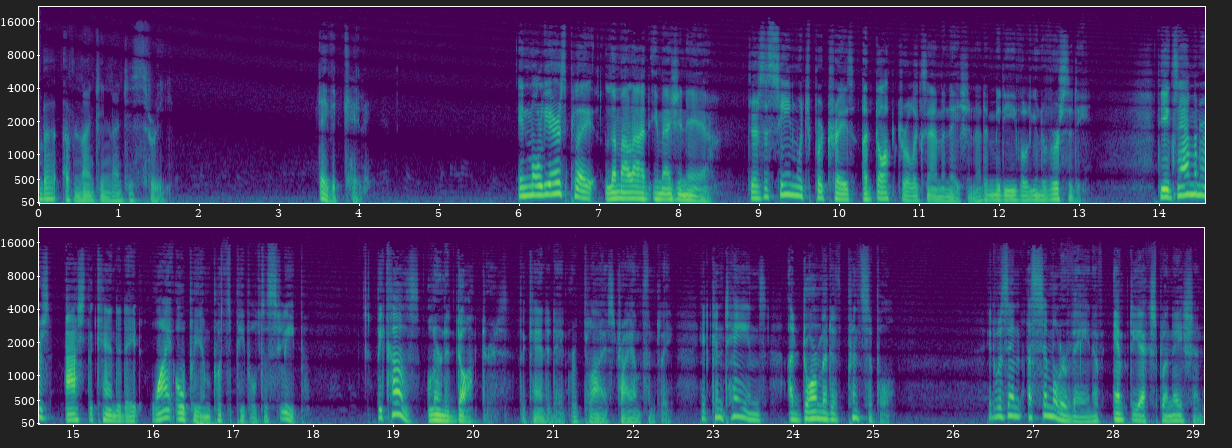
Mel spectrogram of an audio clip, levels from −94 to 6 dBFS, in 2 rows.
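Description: A slow flanging sweeps through the speech from start to finish: channels drifting apart, their clocks differing by about 50 ppm, so the inter-channel delay creeps toward roughly 2 ms and comb notches glide.

From 26.96 to 27.01 s, between "it was in a" and "similar vein of", a short glitch peaking around -20 dBFS marks a corrupt frame decoded, which points to about two damaged compressed frames played anyway.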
